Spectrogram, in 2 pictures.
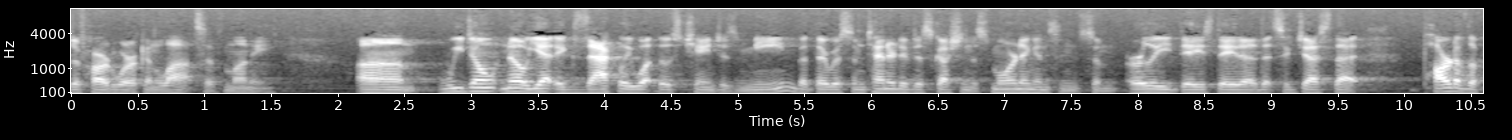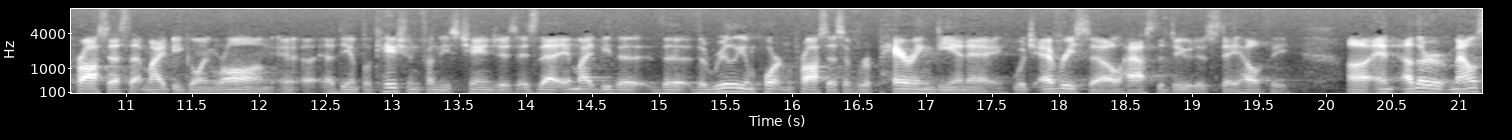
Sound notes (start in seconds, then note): none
